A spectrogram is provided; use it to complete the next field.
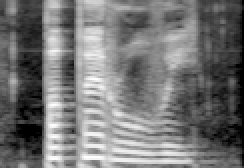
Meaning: paper (attributive)
- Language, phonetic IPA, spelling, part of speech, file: Ukrainian, [pɐpeˈrɔʋei̯], паперовий, adjective, Uk-паперовий.ogg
